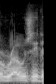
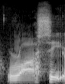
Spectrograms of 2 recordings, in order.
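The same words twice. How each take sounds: First: "Rosie" said with a buzzing z; pronounced "Rosie". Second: "Rossi" said with a hissed s; pronounced "Rossi". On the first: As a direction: say "Rosie" like the name, with a z sound. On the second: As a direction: say "Rossi" with an s sound, not z. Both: Shown as a demonstration. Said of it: "how it's pronounced".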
